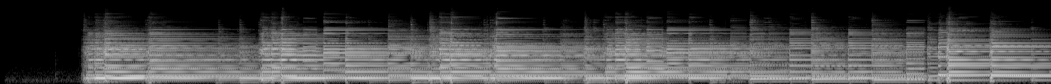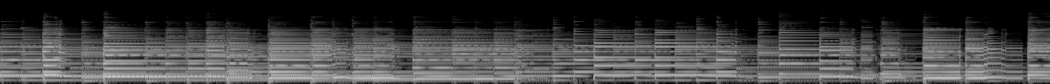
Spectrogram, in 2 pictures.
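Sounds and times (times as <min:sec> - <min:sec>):
Yamaha FGX5 guitar: 0:00.1 - 0:21.0.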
